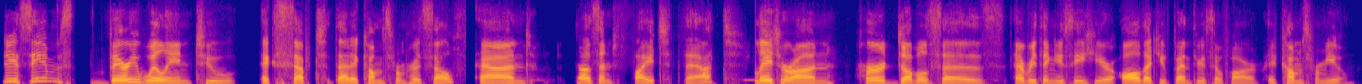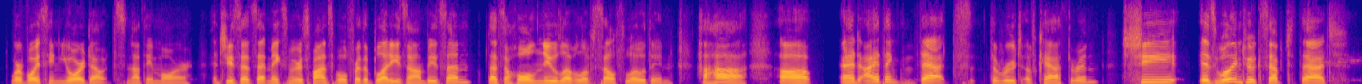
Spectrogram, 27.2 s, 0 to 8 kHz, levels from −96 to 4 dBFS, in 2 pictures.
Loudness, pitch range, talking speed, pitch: -19 LUFS, 165-200 Hz, 170 wpm, 175 Hz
